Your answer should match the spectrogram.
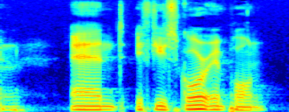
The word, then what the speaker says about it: ippon: Ippon.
